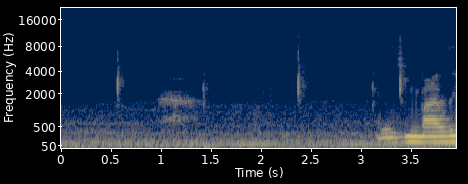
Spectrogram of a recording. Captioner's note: sighs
